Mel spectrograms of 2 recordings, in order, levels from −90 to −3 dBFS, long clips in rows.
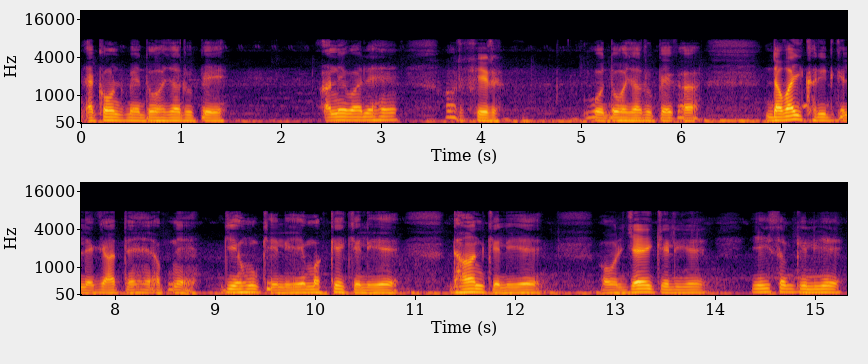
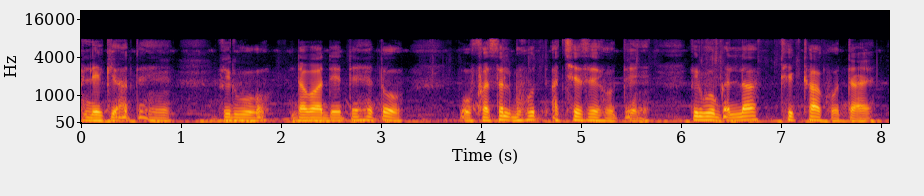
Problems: constant background noise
